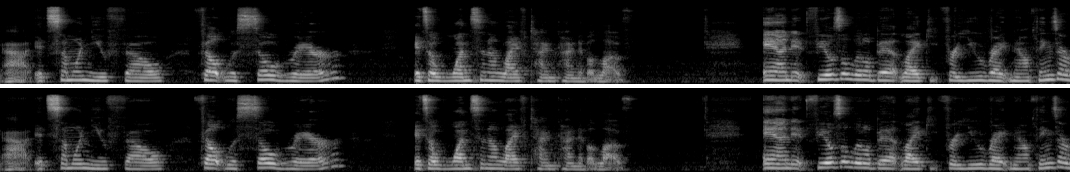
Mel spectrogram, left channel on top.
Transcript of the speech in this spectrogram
at. It's someone you felt was so rare. It's a once in a lifetime kind of a love. And it feels a little bit like for you right now, things are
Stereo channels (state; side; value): normal; both; correlation 0.49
